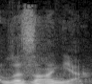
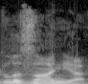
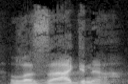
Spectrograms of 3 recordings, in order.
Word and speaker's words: lasagna: silence like lasagna well the word lasagna in English is not pronounced lazagna I don't I think German words almost never have silent letters but in English we have a lot of silent letters and lasagna has a silent G Little Wayne is a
